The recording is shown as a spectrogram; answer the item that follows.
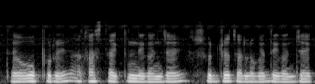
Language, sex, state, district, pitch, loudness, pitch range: Bengali, male, Tripura, Unakoti, 135 Hz, -15 LUFS, 130-140 Hz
